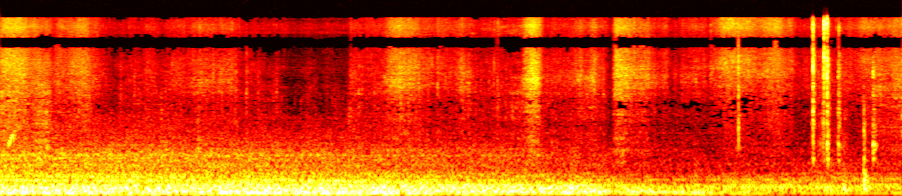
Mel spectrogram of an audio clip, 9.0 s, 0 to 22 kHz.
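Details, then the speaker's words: 2021 Ram Limited truck on factory air suspension with 33x12.5 tires on 22s and a Borla ATAK exhaust, heard with the windows down under acceleration: a deep steady growl that eases off smoothly, no rasp, drone or rattle. Loud enough without being obnoxious, a normal exhaust note. "so also gotten a couple questions about is the borla attack is that exhausts like really loud and obnoxious and as you can hear has a nice good sound to it um i would highly recommend it sounds good gives you just enough growl without being annoying when you're driving"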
